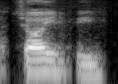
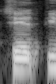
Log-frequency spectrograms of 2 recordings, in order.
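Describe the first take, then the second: First: The two words stay apart as 'chau-iti'. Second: The two words merge into 'cheti'. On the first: The speaker calls it right. "इसका उच्चारण क्या होगा?" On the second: The speaker calls it wrong. "इसका उच्चारण चेती नहीं होगा"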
